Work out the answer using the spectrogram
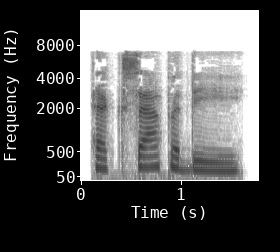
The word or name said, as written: hexapody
